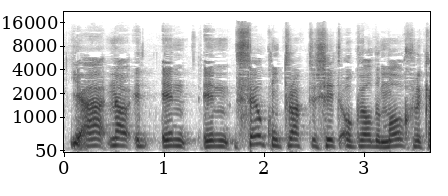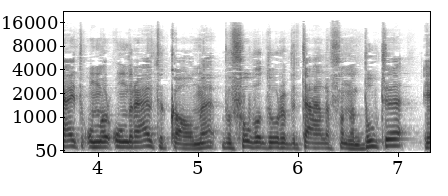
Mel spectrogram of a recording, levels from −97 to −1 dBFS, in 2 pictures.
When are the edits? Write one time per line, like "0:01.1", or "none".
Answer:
none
